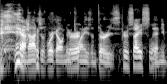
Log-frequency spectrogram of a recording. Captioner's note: laughs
